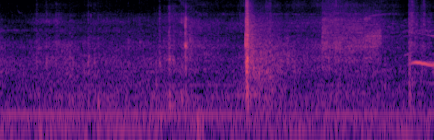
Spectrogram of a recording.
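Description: A skateboard trick at a distance: a single sharp clack of the board about two and a half seconds in, with a fainter click shortly before, over a steady low outdoor hum.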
